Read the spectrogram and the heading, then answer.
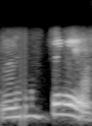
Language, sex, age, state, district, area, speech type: Hindi, female, 60+, Uttar Pradesh, Chandauli, rural, conversation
